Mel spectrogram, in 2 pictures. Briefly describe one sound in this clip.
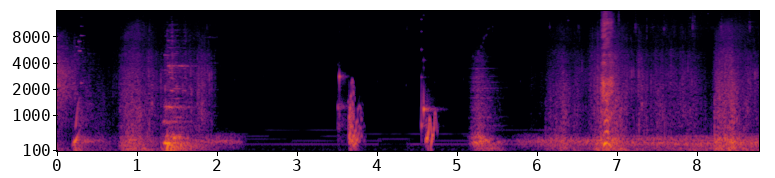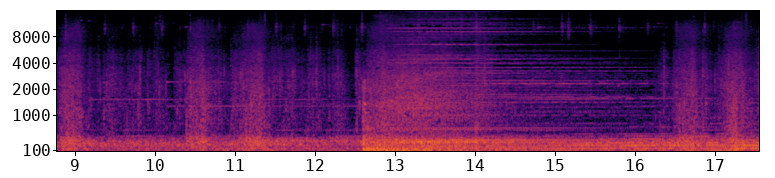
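Footsteps run quickly across a hard stone floor.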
